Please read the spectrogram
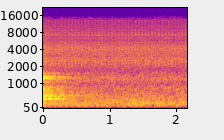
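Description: Near silence: the previous sound fades out in the first moment, then nothing.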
